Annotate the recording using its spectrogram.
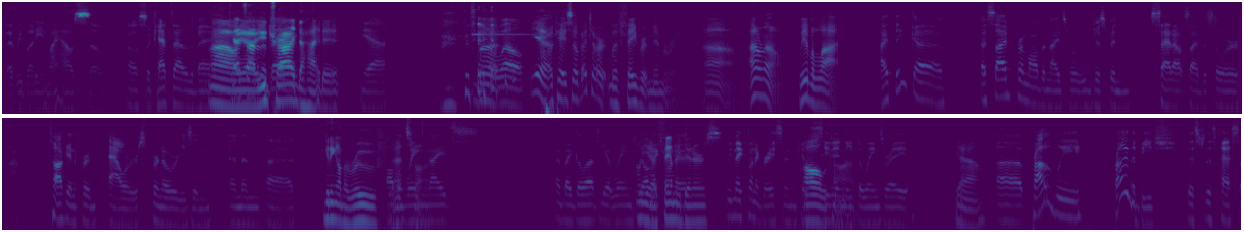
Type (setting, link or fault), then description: fault, poor sound quality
